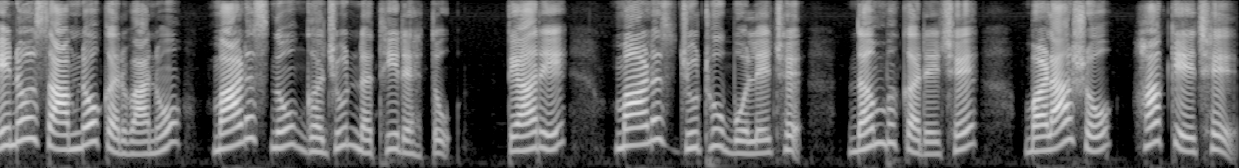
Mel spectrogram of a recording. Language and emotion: Gujarati, neutral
